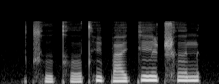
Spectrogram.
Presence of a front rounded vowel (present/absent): present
